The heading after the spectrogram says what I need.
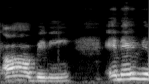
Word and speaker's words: Albany: We say all like A-L-L. we say A-W. It's like an all. Oh, yeah, Albany.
